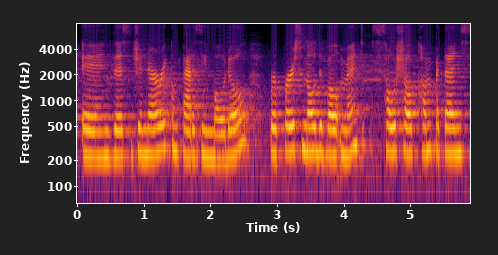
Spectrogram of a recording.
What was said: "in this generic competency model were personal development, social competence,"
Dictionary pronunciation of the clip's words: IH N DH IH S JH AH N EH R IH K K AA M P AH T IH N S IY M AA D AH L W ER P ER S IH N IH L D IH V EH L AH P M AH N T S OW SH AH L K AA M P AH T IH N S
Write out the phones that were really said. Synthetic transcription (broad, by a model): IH N DH IH S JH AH N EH R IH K K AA M P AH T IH S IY M AA D AH L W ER P ER S IH N IH L D IH V EH L AH P M AH N T S OW SH AH L K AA M P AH T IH N S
